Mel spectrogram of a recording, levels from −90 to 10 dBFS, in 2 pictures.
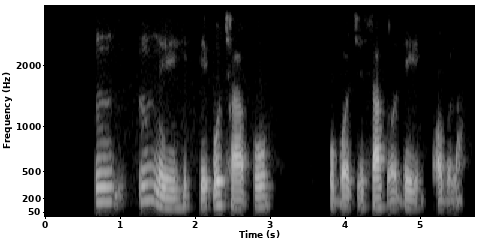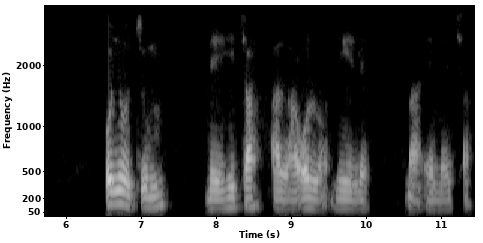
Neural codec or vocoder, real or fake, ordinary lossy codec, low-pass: none; real; none; 3.6 kHz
